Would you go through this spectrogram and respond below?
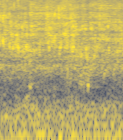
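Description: Rinse water from a bowl of purple Irish moss, a sea plant carrying sand, is poured out in a steady, continuous wash of splashing liquid. The pour is close and fairly even for its whole length, with no talk.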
